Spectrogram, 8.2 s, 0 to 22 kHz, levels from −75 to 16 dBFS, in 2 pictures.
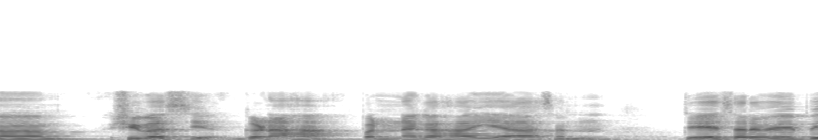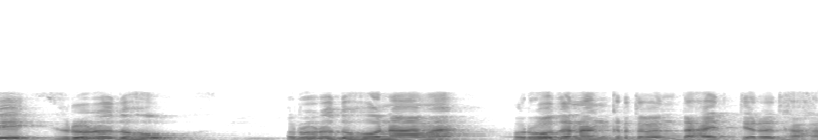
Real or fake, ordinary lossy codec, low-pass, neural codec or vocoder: real; none; none; none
